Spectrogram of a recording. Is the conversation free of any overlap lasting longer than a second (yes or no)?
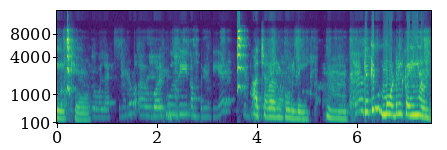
yes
